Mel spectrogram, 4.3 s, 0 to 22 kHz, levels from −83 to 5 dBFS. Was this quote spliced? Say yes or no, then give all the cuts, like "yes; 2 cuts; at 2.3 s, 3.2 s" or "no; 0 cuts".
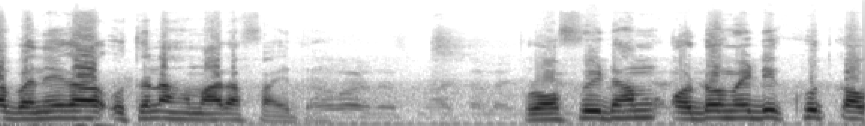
no; 0 cuts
